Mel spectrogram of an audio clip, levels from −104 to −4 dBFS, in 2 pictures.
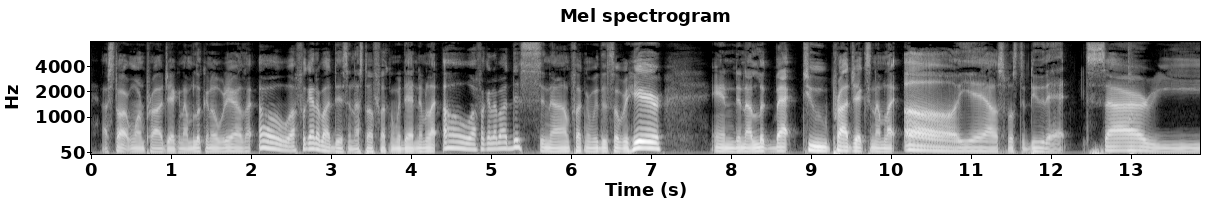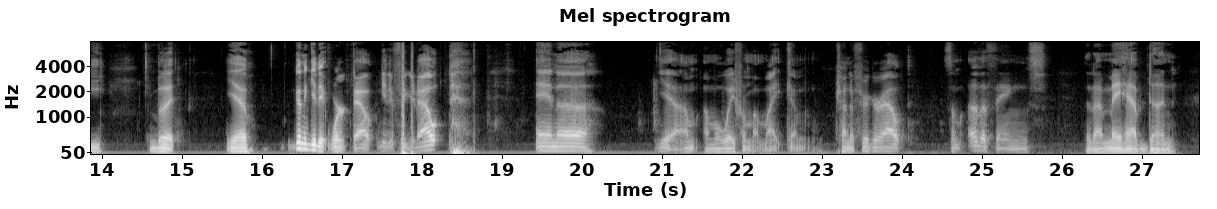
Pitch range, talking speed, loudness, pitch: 80-100 Hz, 195 wpm, -20 LUFS, 85 Hz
